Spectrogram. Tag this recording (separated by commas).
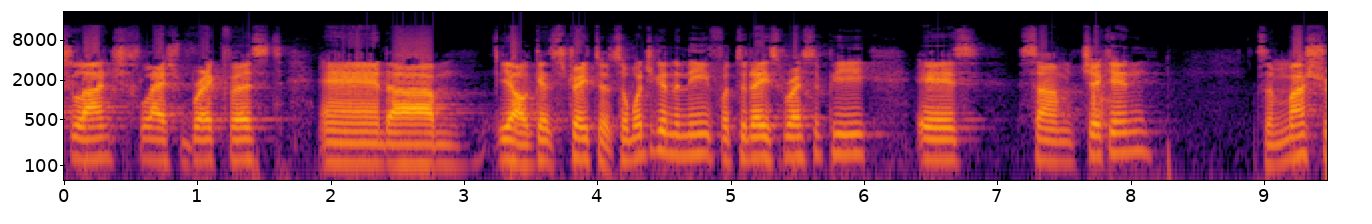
Speech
